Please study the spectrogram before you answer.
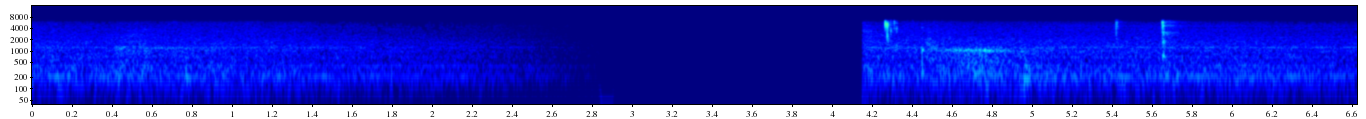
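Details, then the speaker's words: Magnetic solenoid of an electronic CO2 regulator (carbon doser), opened on the bench and energized: a quiet pause, then three crisp metallic snaps as the plunger pulls in and releases; working as it should. "gets goes in comes out goes in comes out and jumps and that's how the soleno it's supposed to work oh very cool learn something every day"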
